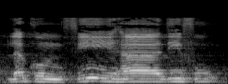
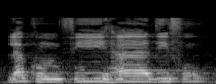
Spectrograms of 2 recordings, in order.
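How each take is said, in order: First: The final sound carries a faint, partial vowel. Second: The final sound carries a faint, partial vowel.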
